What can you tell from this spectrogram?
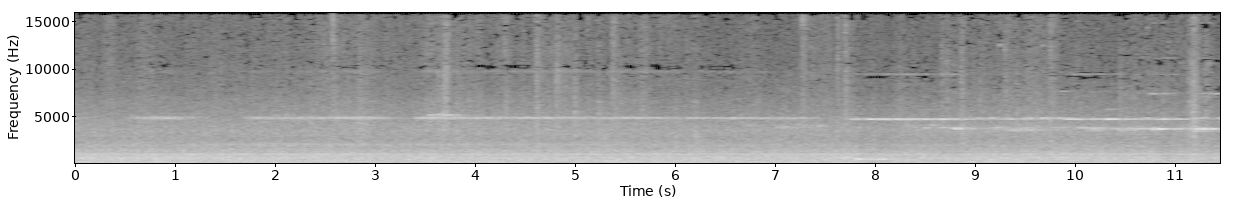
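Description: JR East 205 series electric commuter train heard from its front cab as it runs along the track, a steady rumble with a constant high-pitched whine over it.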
